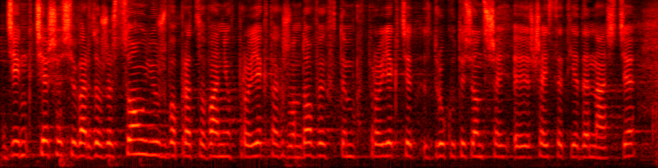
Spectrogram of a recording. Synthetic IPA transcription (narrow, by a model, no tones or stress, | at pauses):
d͡ʑɛŋt͡ɕɛʂɛɕɛbaɾd̪zɔʐɛsɔ̃w̃juʐvɔpɾat̪sɔvaɲufpɾɔjɛkt̪aɣʐɔnd̪ɔvɘxft̪ɘmfpɾɔjɛkt͡ɕɛzd̪ɾukut̪ɘɕɔnt̪sʂɛʂɛjt̪sɛt̪jɛd̪ɛnaɕt͡ɕɛ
